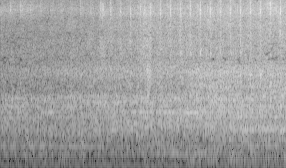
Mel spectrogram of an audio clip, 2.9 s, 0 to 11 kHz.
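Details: 2008 Jaguar XJ8L petrol V8 idling with a loud, sharp regular tick, about three clicks a second, which briefly disappears to reveal a second, quieter ticking sound that is present throughout.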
